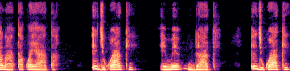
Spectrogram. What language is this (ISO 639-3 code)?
ibo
